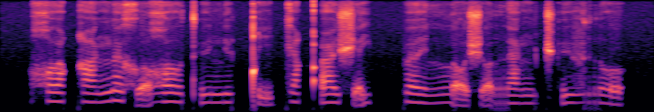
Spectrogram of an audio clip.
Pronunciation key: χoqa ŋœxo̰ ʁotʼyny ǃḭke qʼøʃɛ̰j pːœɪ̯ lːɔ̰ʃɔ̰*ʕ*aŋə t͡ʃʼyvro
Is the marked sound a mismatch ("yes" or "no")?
yes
